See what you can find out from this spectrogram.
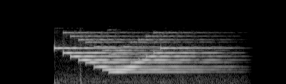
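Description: A telephone ringing tone on the line as an operator connects a call: a bright electronic cascade of notes stepping quickly downward, then sustaining and fading over about two seconds, heard once, clear and alone with no talking.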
